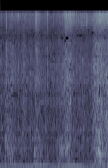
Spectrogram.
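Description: Chopped green beans and grated coconut sizzling in a pan while being stirred with a wooden spatula: a steady frying hiss with faint scrapes of the spatula, growing a little louder near the end.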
